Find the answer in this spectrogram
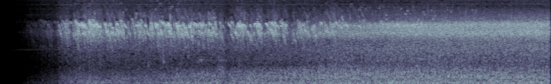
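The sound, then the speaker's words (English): A dense, continuous chorus of high, shrill sandpiper peeps fills the scene after a brief silent start, with a steady wash of surf-like noise rumbling underneath throughout. “There was your big hint, huh? Sandpiper.”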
